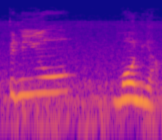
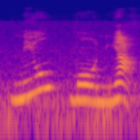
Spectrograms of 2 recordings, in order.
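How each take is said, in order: First: The word begins with a sounded P. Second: The word begins with an N sound. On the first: The speaker calls it wrong. "इसे कोई अगर pronunciation करेगा first time पे तो क्या बोलेगा" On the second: The speaker calls it right. "जबकि पी silent है"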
